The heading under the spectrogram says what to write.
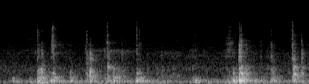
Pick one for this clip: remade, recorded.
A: recorded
